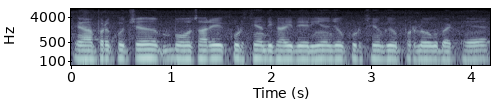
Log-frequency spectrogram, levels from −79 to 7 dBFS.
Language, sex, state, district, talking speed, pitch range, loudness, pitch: Hindi, male, Chandigarh, Chandigarh, 245 wpm, 125-130 Hz, -16 LUFS, 125 Hz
